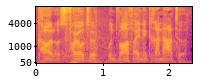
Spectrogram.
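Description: A man's voice: medium pitch, steady tone, measured pace, over music. A man giving dramatic scripted narration for an audio drama.

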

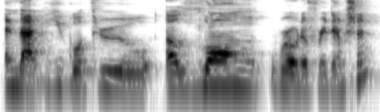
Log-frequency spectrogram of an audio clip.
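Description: A woman co-hosting a casual podcast chat, her voice hoarse, blunt and sassy, calling people honey. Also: medium pitch, flat delivery, slow pace. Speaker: podcast co-host.

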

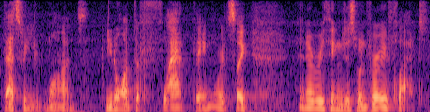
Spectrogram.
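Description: Low-voiced man from Switzerland, swearing freely. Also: sing-song, quick pace, a little hiss or hum. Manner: candid, swears freely, emphatic repetitions. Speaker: webinar host. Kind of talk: casual Q&A talk.

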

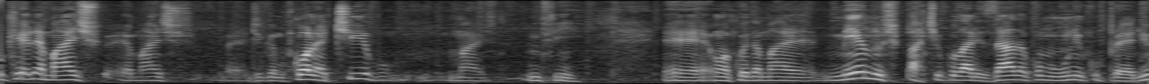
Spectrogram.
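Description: A man's voice: fairly high pitch, a little mellow, slight background noise. A man from Salvador with a Bahian accent, an urban planner giving long, emphatic, digressive answers in an interview. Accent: Bahian Brazilian Portuguese. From Salvador, Bahia, Brazil. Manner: talkative, emphatic, digressive with restarts.

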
